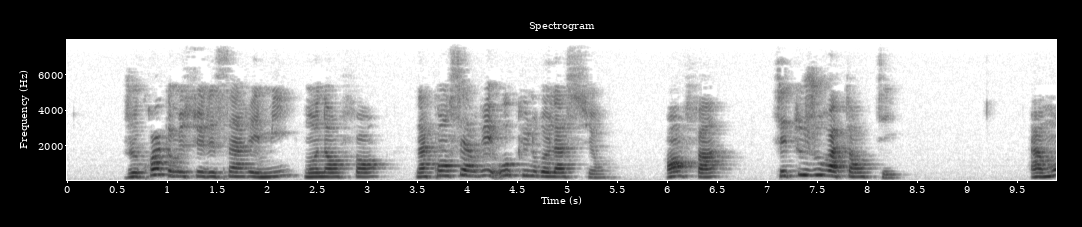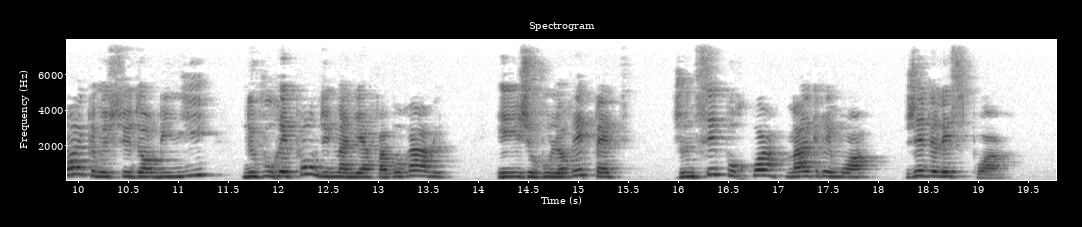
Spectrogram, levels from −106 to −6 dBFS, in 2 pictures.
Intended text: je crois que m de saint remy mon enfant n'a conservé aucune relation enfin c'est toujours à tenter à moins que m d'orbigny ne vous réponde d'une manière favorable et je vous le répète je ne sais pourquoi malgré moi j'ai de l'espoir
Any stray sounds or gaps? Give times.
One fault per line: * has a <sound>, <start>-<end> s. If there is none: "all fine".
all fine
